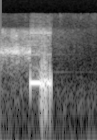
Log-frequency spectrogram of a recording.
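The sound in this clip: A telephone line tone after a caller's line is cut off: a single short, steady low beep, following a fainter higher hum and then silence.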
